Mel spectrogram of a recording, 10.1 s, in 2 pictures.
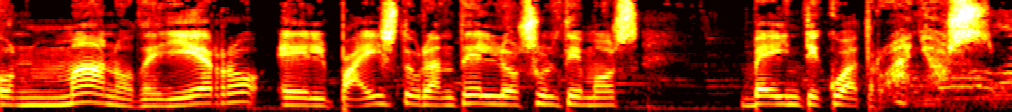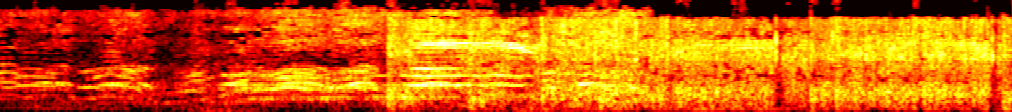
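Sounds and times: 
speech: 0.0 - 5.4
celebrating crowd: 4.7 - 10.1
rebels' gunfire into the air: 7.0 - 10.1.

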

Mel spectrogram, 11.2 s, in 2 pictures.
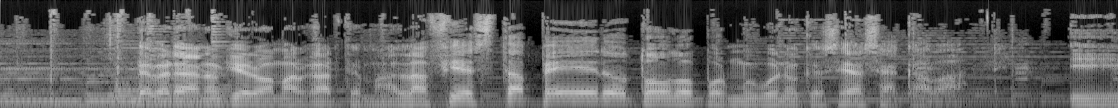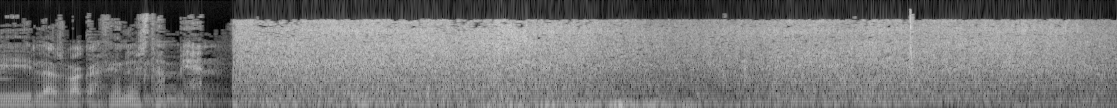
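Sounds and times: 
speech: 0.7 - 7.5
ocean waves breaking on beach: 6.8 - 11.1.

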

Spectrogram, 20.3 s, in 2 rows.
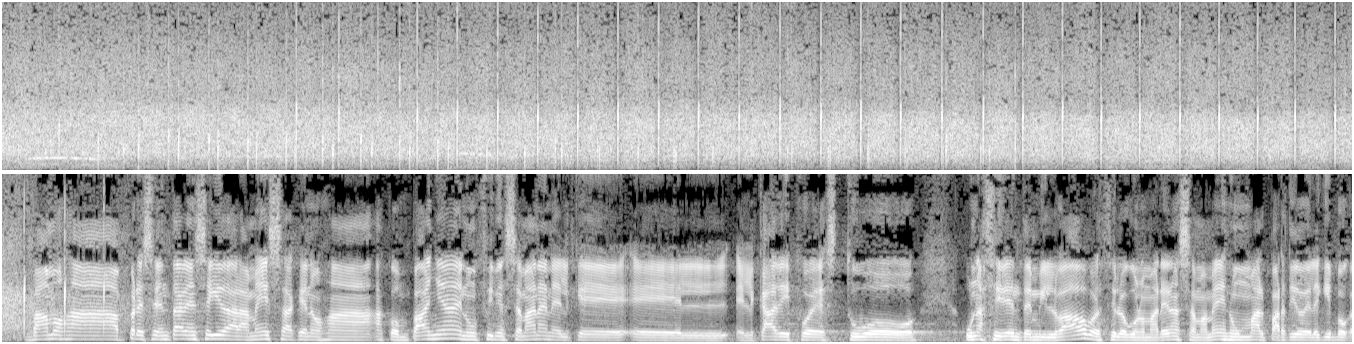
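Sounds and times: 
audience applause: 0.0 - 11.5
speech: 10.4 - 20.2.

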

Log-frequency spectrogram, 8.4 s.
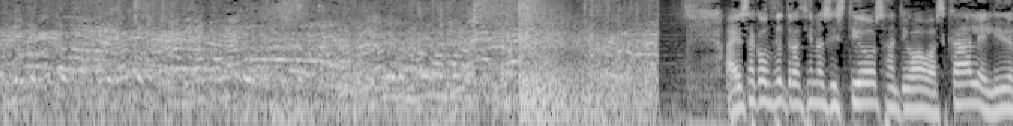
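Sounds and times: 
crowd roaring and chattering: 0.0 - 5.7
sharp bangs of tear gas and rubber bullets being fired: 4.3 - 5.0
speech: 6.1 - 8.4.

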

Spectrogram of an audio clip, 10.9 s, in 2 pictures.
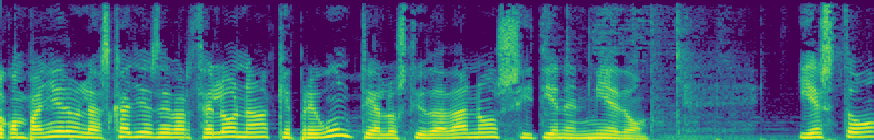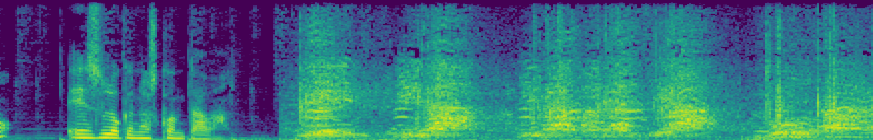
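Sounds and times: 
speech: 0.0 - 4.3, 5.0 - 7.3
street crowd shouting pro-independence chants: 7.2 - 10.9.

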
